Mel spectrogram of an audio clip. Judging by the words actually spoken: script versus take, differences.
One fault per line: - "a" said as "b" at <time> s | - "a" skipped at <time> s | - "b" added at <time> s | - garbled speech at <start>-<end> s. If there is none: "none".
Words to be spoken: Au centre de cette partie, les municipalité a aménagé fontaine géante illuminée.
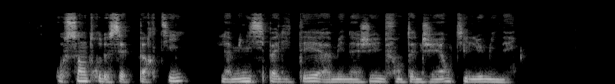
- "les" said as "la" at 2.2 s
- "une" added at 3.7 s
